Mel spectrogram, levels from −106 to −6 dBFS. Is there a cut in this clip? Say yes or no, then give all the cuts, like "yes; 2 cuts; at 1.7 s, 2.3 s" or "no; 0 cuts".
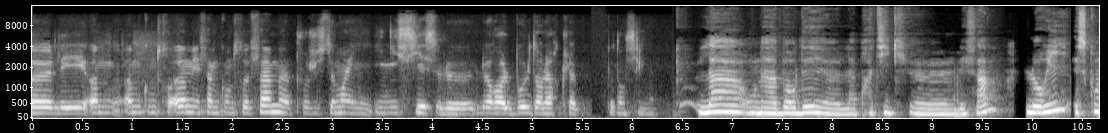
no; 0 cuts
